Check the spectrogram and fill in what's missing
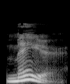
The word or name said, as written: mayor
